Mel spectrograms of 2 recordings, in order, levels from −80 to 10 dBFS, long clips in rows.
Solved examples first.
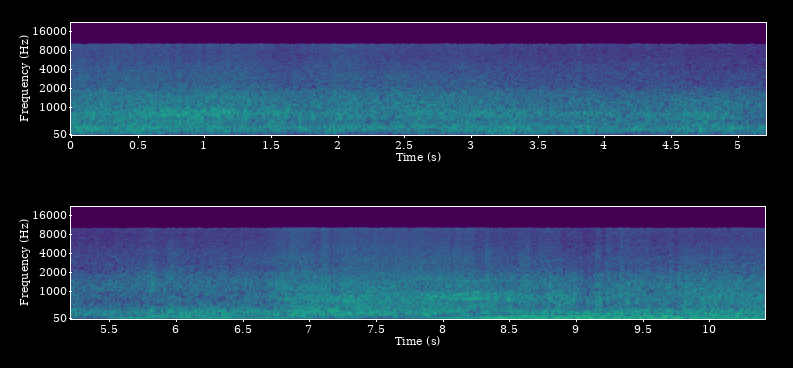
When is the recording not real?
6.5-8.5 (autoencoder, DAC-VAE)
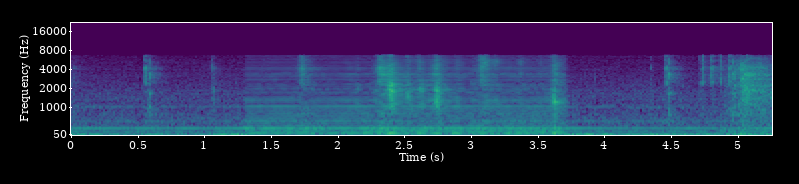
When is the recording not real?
1.3-3.7 (vocoder, HiFi-GAN)

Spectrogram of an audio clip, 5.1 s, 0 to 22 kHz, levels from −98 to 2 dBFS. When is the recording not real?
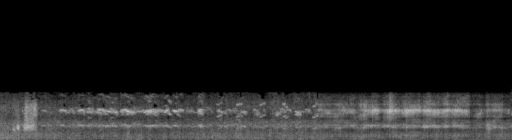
3.2-5.1 (codec, SNAC)

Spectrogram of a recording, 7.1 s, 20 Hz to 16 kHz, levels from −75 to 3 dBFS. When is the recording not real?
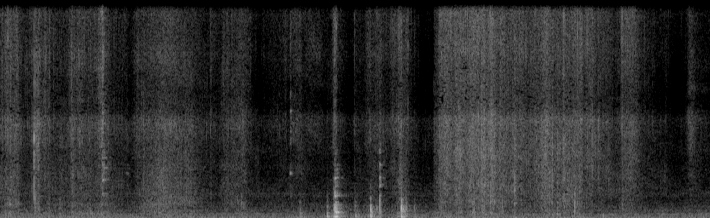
1.2-3.8 (vocoder, BigVGAN v2)

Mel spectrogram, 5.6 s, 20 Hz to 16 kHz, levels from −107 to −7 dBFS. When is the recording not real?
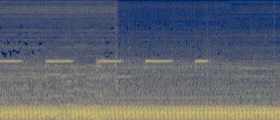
0.9-2.1 (codec, SNAC); 4.6-5.6

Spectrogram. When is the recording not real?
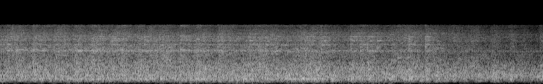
none

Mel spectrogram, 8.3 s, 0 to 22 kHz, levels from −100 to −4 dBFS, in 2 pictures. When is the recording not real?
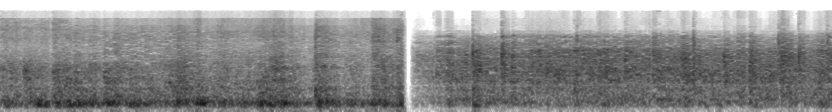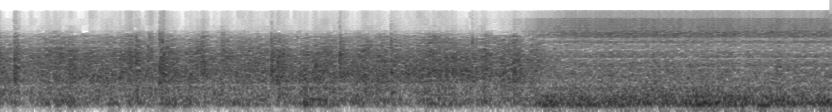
0.8-3.2 (codec, DAC)

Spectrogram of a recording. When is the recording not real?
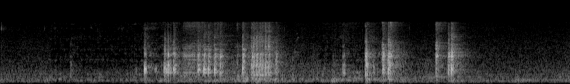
0.5-1.8 (vocoder, HiFi-GAN); 3.2-3.8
